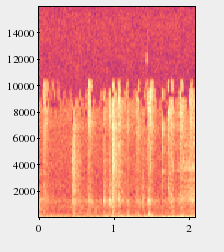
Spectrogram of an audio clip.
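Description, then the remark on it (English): Rapid typing on a computer keyboard, a steady flurry of crisp key clicks with no voices, fairly quiet overall. “We're doing some typing here.”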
